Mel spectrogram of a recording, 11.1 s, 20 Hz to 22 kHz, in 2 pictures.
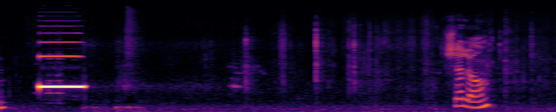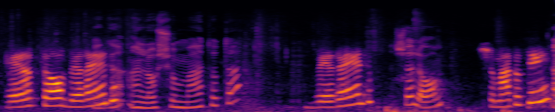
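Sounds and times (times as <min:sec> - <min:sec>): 
incoming phone call electronic beep: 0:00.4 - 0:00.9
speech: 0:04.5 - 0:11.1.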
